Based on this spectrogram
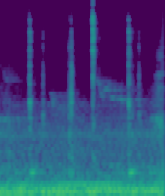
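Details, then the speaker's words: Peterbilt truck with a Detroit diesel idling: a few crisp clicks as the A/C regulator, whose probe sits in the evaporator core, is turned on and off, switching the compressor; normal operation. "all this does it goes the wire goes into the evaporator core it goes inside and all the regulates it turns the compressor on and off"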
